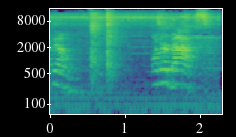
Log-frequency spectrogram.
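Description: A voice in short phrases, with a short rushing burst of noise a little over half a second in.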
